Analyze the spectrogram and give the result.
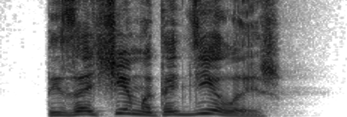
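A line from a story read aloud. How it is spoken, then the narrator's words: Snorting. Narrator (Russian): фыркнул Сквернослов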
